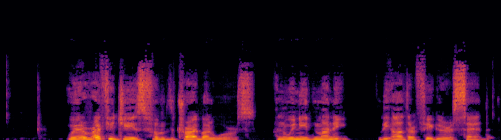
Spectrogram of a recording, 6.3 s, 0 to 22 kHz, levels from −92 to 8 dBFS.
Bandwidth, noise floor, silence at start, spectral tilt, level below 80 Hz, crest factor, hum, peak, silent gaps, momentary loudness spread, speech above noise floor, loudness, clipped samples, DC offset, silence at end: 13 kHz; -57 dBFS; 0.85 s; -4.5 dB/octave; -62 dBFS; 20 dB; none; -4 dBFS; none; 12 LU; 33 dB; -24 LUFS; under 0.1%; under 0.1%; 0.15 s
